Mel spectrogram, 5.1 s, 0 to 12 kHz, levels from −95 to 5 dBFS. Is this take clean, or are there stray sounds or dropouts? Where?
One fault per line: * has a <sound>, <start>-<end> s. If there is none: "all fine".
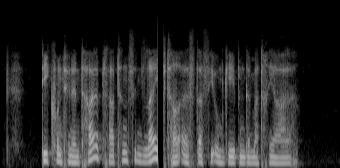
* has a dropout, 2.4-2.5 s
